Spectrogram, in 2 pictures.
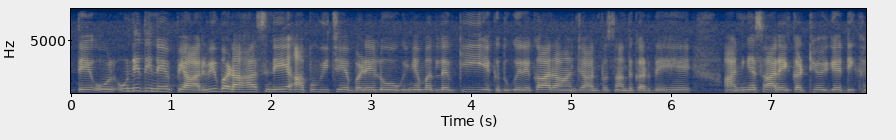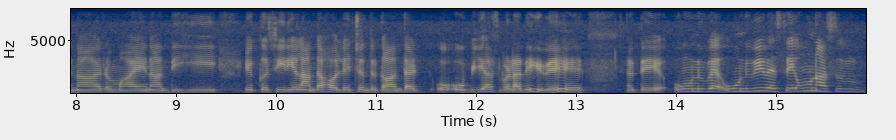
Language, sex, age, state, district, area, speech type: Dogri, female, 30-45, Jammu and Kashmir, Reasi, rural, spontaneous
